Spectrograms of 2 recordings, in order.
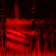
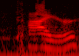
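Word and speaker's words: Er: His firstborn is not Ur. It's E-R, but it's not Ur. It's actually Ire. If you can try to pronounce it the right way. It's Ire.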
